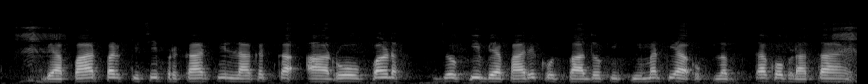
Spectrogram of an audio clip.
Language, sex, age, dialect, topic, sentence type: Hindi, male, 18-24, Awadhi Bundeli, banking, statement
